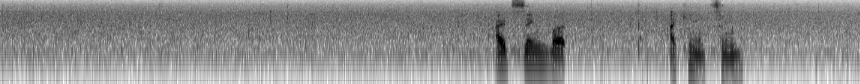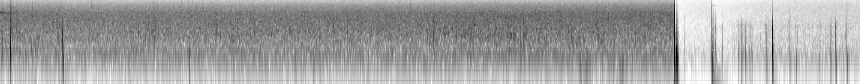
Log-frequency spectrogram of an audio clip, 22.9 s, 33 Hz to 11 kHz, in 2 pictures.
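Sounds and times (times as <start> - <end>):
heavy rain pouring: 0.0 - 20.5
faint clicks: 8.4 - 8.8, 10.7 - 12.6.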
